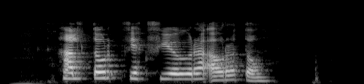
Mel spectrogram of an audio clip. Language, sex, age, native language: Icelandic, female, 30-39, Icelandic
